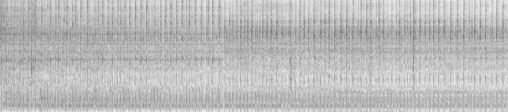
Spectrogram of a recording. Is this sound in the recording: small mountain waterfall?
no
